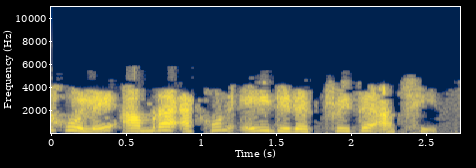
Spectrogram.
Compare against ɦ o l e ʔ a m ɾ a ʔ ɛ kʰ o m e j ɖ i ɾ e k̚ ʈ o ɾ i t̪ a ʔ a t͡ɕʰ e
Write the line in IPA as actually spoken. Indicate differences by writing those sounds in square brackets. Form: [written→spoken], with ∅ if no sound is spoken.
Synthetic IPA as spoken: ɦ o l e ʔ a m ɾ a ʔ ɛ kʰ o [m→n] e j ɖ i ɾ e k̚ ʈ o ɾ i t̪ [a→e] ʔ a t͡ɕʰ [e→i]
